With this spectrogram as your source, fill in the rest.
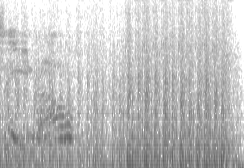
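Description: Video game gunfire, a Tufang pistol shooting in rapid repeated bursts amid busy game noise, with a short voice-like sound early on and dense crackling shots toward the end.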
